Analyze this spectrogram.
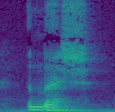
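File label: "nash", chocolate, Zapotec, Díaz Ordaz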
